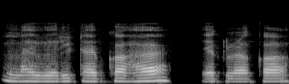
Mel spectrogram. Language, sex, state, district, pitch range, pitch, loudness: Hindi, male, Bihar, Patna, 135-145 Hz, 140 Hz, -21 LUFS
